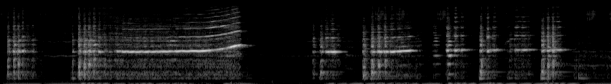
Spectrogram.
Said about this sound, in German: Also aus dem ersten einzelnen Grillenzirpen, das so klingt, wird dann plötzlich ein langer Ton.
